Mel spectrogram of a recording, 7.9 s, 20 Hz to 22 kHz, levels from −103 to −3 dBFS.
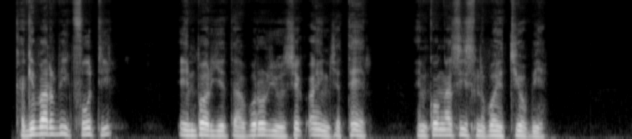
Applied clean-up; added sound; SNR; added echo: none; none; none; none.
